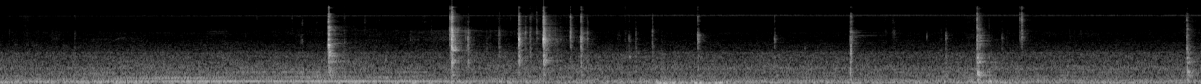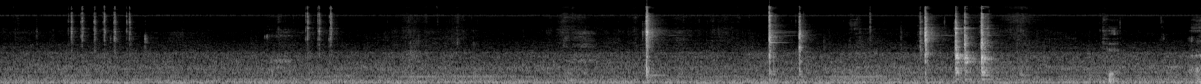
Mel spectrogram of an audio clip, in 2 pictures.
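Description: Hand-tool work: a socket ratchet clicking in short quick runs, among scattered sharp clinks and knocks of tools and parts, with a low hum in the first few seconds.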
